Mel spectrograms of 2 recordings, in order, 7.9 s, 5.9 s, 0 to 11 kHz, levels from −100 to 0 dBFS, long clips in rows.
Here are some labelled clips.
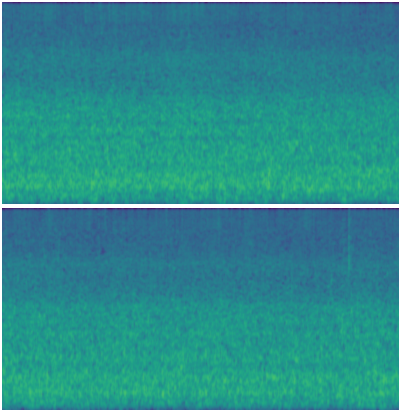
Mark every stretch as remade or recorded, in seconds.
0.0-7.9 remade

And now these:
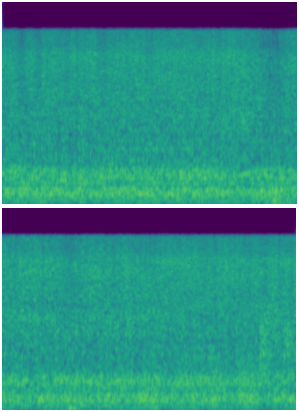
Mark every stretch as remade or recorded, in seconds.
0.0-2.4 recorded; 2.4-4.2 remade; 4.2-5.9 recorded

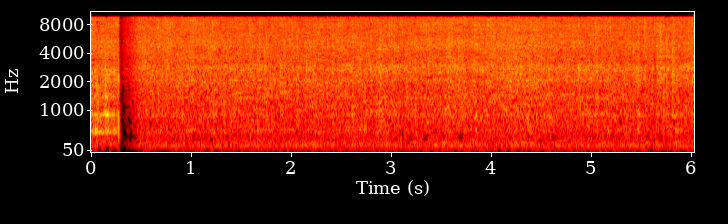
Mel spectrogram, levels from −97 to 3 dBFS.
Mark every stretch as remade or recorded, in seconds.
0.0-6.0 recorded

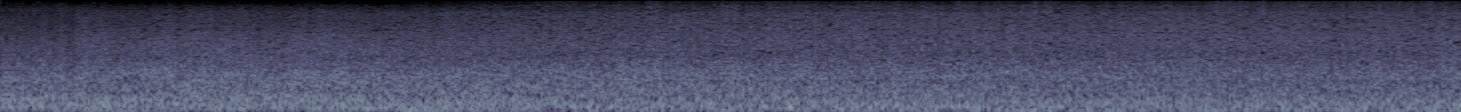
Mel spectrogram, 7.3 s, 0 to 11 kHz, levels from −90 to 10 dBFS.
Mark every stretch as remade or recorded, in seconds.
0.0-2.7 recorded; 2.7-7.3 remade

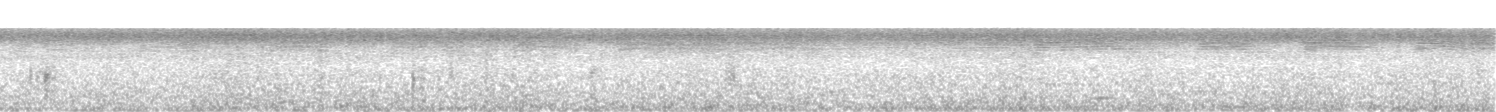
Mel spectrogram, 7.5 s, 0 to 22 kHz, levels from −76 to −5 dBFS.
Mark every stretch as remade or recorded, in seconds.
0.0-1.1 recorded; 1.1-3.1 remade; 3.1-7.5 recorded

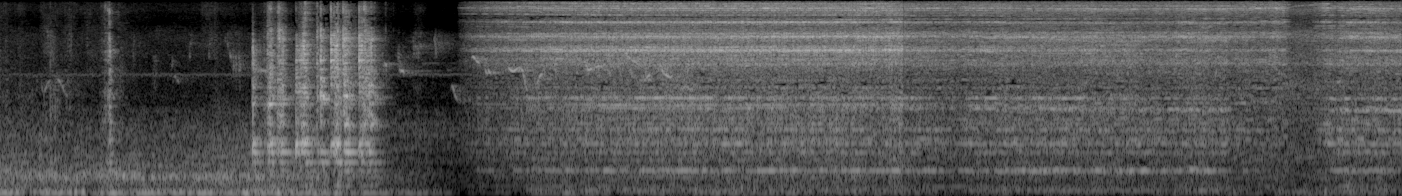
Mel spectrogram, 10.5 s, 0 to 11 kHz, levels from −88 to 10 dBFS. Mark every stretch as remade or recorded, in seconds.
0.0-10.5 recorded

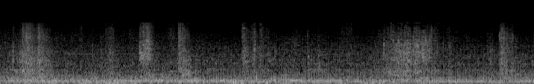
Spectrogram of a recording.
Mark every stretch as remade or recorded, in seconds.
0.0-1.8 recorded; 1.8-5.3 remade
